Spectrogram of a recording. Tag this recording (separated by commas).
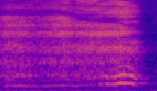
Respiratory sounds, Breathing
